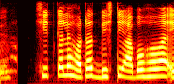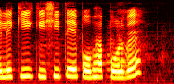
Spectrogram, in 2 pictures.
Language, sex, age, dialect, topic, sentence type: Bengali, female, 18-24, Rajbangshi, agriculture, question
